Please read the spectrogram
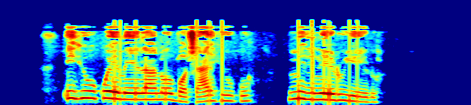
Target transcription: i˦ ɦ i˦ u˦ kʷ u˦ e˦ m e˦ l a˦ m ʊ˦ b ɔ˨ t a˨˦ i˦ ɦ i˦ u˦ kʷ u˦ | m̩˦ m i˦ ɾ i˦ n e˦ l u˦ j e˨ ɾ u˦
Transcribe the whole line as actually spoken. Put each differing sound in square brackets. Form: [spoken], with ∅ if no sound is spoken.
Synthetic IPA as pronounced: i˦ ɦ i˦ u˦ kʷ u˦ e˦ m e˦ l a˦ [n] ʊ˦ b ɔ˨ [t͡ʃ] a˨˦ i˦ ɦ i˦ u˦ kʷ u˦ | m̩˦ m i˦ ɾ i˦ n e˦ [ɾ] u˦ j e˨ ɾ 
